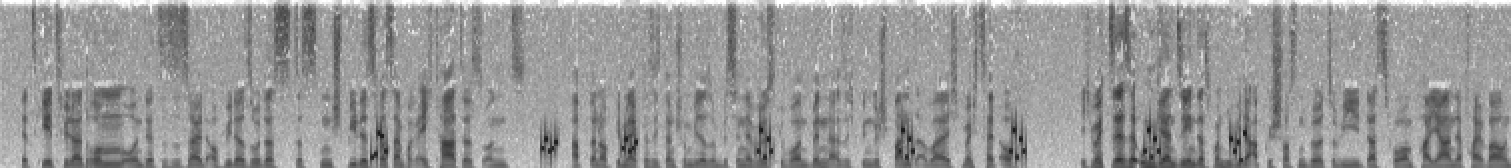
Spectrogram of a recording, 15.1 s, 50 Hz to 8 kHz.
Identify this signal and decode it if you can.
Five-tone selective call (EIA), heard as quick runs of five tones, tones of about 30 ms, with speech in German. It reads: 01872 36235 36235 29062 29062 29062 29062 62558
